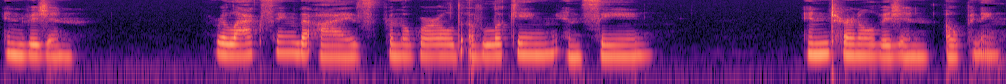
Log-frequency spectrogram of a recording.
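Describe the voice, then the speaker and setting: A woman guiding a sleep meditation in a soothing, gentle way, speaking deliberately with long pauses. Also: mid-range voice, flat delivery. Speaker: meditation guide and podcast host. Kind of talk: guided sleep meditation, yoga nidra.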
